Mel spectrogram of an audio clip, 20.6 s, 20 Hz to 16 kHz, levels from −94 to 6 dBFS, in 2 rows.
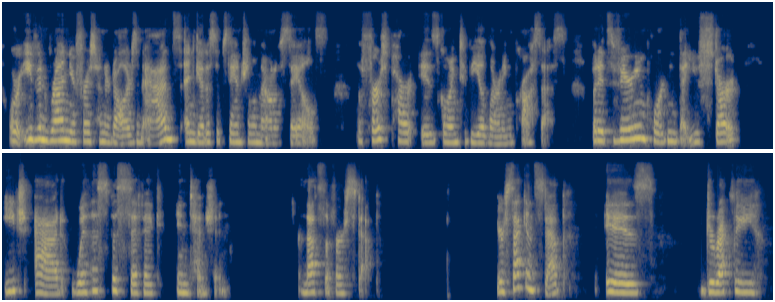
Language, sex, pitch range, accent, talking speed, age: English, female, 210-260 Hz, American, 140 wpm, 10-29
